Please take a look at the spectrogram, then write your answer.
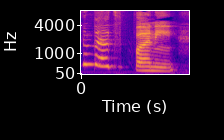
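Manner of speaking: words spoken through laughter. Reacting to a comment about falling but saving the drink, laughing while talking. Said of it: "Sorry, I'm laughing".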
